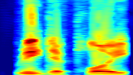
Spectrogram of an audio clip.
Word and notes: redeploy: American English

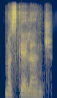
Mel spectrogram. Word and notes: muskellunge: Indian

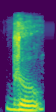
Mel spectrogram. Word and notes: brew: Indian

